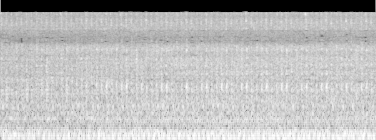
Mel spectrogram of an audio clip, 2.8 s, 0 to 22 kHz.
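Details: 2016 Ford Ranger diesel after replacing the EGR cooler and injector washers, which had caused white exhaust smoke, coolant loss and dipstick smoke. Steady, even idle clatter with no hunting; no smoke from the dipstick.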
